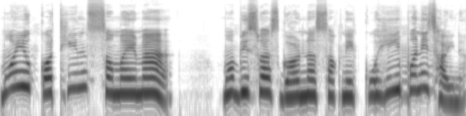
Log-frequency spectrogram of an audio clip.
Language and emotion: Nepali, sad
